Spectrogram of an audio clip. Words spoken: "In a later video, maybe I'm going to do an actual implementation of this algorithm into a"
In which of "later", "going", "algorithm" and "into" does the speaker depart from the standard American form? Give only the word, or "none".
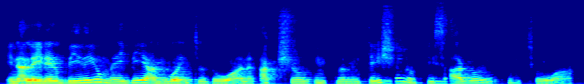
algorithm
